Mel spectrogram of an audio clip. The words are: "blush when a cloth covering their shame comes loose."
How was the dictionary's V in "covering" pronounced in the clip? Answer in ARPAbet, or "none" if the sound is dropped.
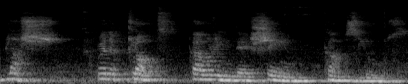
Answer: W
